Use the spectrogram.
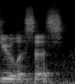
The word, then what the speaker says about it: Ulysis: tling isn't it ulyses UL his is pronounced ulysis spelled different ulis u l y SS i s ulysis and uh he's a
